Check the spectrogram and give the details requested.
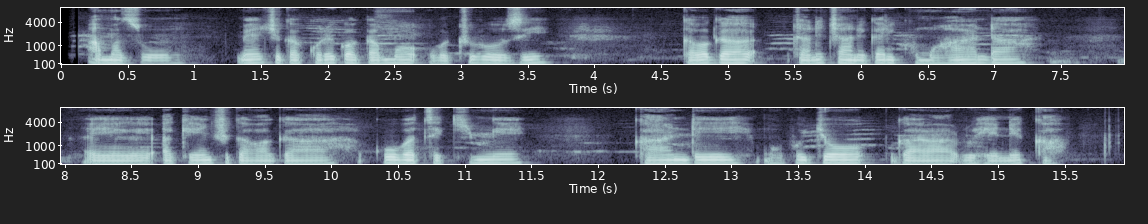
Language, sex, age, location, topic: Kinyarwanda, male, 18-24, Musanze, finance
